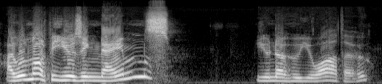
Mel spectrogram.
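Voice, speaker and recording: A man's voice: sits high, very animated, unhurried, fairly bright tone, dry recording, studio quality. A young man with an English accent, chatting casually about himself as a vlog host in a rambling, playful, self-interrupting way. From British, raised in army family in Germany, Hong Kong and England. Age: young adult. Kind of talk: casual chatty personal storytelling to camera.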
